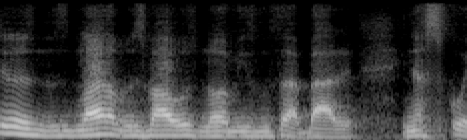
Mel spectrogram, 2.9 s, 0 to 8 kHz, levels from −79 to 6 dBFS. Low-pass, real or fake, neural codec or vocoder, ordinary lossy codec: 7.2 kHz; fake; codec, 24 kHz, 0.5 kbps, DualCodec; none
